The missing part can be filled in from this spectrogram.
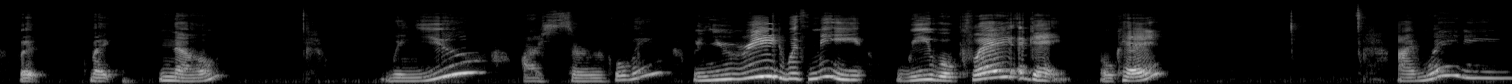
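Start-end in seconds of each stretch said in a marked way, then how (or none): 1.6-15.2 kind, very slow, sing-song nice mama voice. Demonstrating how to tell kids no in a nice way: nice mama voice. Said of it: "get the mama voice in a nice way".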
